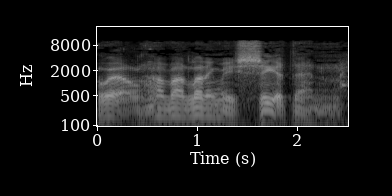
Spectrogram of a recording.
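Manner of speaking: playful, teasing fake snarl. Narrating a man speaking to the blonde, mock snarl. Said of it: "he mock-snarled".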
